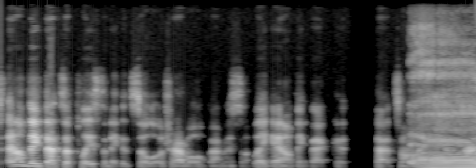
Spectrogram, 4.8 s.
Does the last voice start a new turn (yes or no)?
yes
